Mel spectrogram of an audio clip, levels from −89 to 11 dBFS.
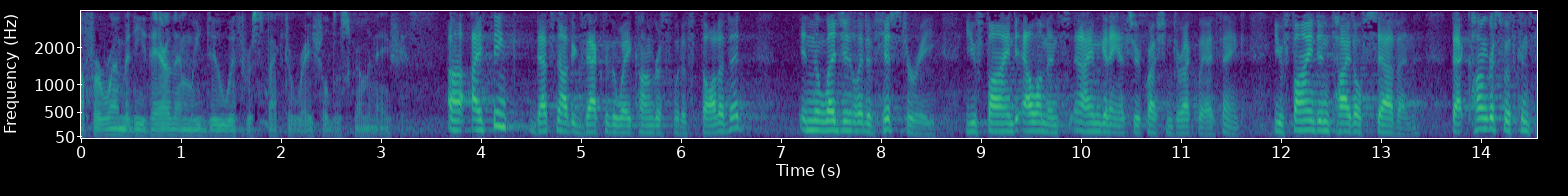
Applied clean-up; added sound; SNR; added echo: none; none; none; none.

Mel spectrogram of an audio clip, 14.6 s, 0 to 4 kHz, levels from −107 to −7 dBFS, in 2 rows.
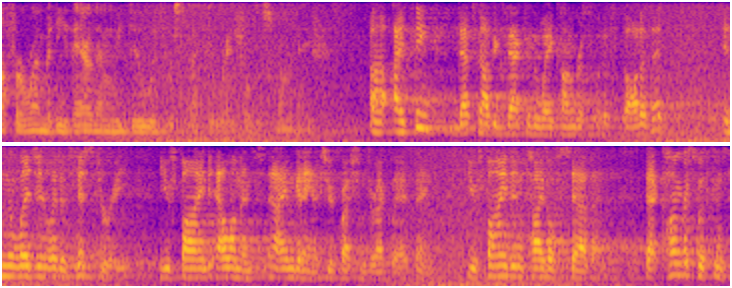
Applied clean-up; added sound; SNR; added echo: none; Waves, surf; 18 dB; reverberation time 2.5 s.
